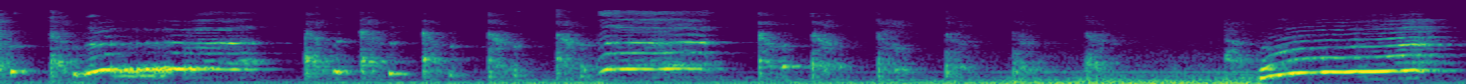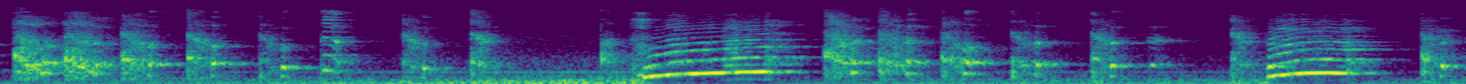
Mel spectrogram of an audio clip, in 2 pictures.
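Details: Whooping cough: bursts of rapid, closely packed coughs, each ending in a long, high-pitched, rising whoop.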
